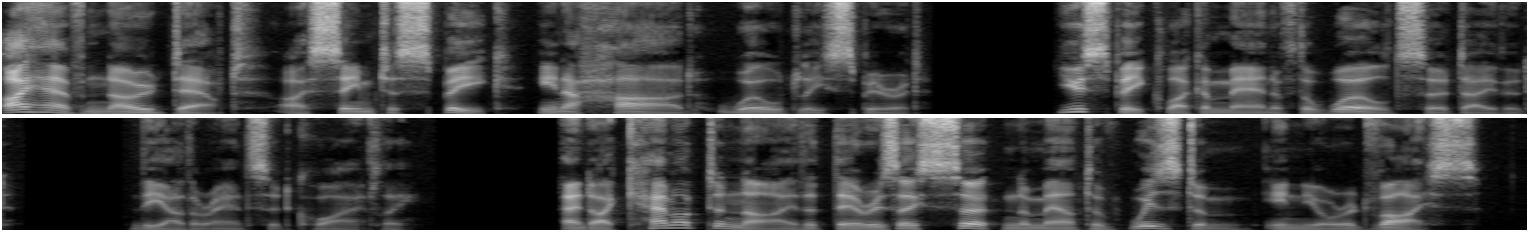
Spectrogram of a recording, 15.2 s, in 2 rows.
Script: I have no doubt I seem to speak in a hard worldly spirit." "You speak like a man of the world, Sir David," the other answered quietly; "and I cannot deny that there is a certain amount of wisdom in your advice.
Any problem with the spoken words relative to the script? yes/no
no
